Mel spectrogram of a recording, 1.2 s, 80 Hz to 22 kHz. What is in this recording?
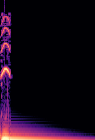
Attack Zound-62
A short electronic bird tweet. This sound was created using the Waldorf Attack VSTi within Cubase SX.
electronic, soundeffect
